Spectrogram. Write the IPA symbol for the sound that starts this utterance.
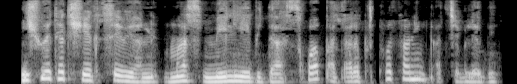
i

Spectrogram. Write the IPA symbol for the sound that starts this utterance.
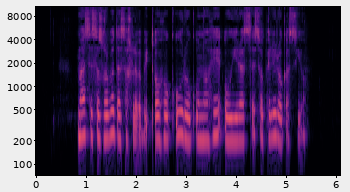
m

